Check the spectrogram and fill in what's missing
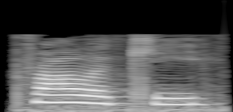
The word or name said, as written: frolicky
